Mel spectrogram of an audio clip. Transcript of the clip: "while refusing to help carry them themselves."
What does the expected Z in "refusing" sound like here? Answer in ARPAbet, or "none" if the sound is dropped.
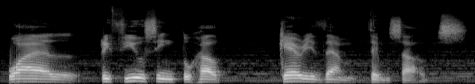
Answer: S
